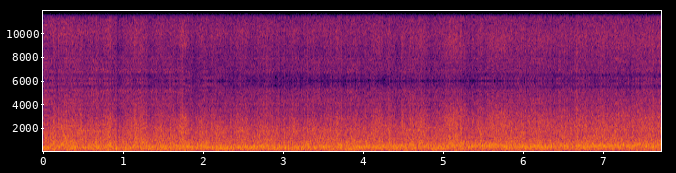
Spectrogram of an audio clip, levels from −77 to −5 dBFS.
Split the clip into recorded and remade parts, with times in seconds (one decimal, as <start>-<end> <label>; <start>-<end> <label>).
0.0-5.5 remade; 5.5-7.2 recorded; 7.2-7.7 remade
